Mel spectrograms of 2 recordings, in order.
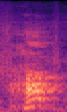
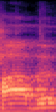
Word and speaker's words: habe: Ich hab hungry. C'est pas hab. Le E en allemand, il se prononce comme en français. E. Ich Ich. habe Hunger.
